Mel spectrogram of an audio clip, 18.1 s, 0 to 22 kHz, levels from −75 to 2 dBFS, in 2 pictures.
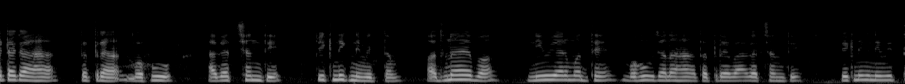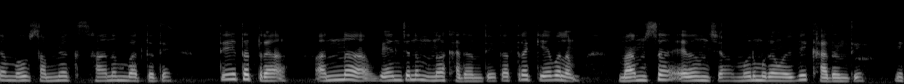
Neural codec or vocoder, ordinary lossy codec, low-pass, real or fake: none; none; none; real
